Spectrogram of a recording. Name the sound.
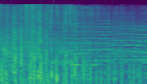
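horse galloping hoofbeats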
